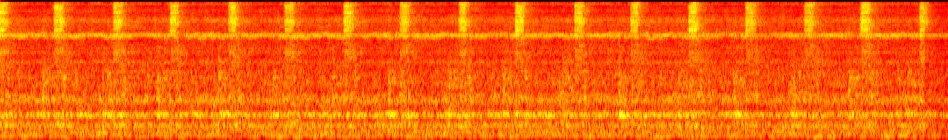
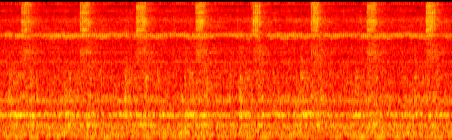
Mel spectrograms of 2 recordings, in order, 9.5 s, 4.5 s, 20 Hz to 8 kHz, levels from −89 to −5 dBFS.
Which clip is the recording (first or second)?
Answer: second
